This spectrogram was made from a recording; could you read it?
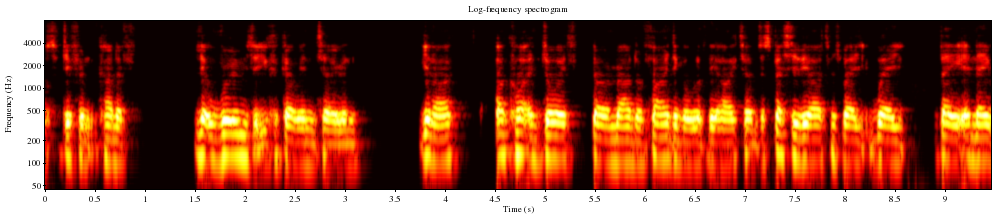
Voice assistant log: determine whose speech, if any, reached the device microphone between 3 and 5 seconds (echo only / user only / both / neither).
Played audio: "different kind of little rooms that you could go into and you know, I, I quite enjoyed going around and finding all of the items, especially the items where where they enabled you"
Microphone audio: echo only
